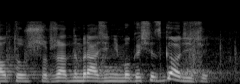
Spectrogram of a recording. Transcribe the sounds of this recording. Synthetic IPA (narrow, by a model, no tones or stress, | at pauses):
ɔt̪uʂvʐad̪̚nɘmɾaʑɛɲɛmɔɡɛɕɛzɡɔd͡ʑit͡ɕ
